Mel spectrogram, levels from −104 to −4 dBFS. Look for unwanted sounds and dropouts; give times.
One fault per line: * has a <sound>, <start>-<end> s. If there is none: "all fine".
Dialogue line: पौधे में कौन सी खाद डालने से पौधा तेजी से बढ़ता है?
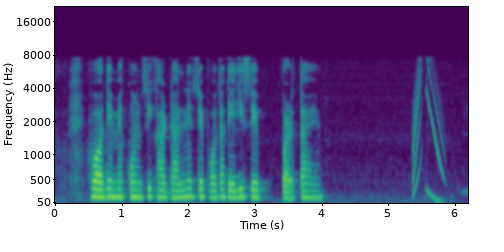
* has a chirp, 5.4-5.9 s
